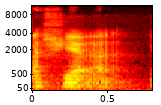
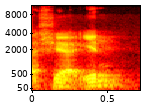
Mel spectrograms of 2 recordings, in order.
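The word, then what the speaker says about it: أشياء: Jadi kita mulai dari sini, walladzi yuftiru bihi as-shaimu asyratu asya'a. Ini harusnya dibaca asya'a ya, tapi karena kesalahan dari ya Banarbin atau pentahqiq kitabnya, atau mereka punya dalil tersendiri kenapa dibaca asya'in, tapi kalau kita di sini lebih cenderung dibaca asya'a ya.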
